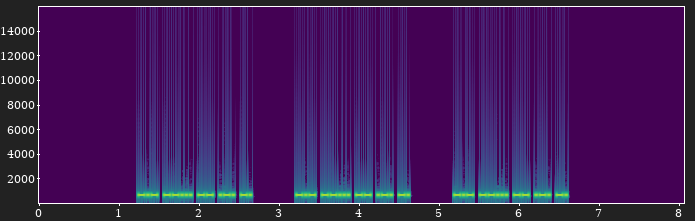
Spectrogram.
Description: Morse code, heard as a keyed tone, about 46 wpm, 700 Hz. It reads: K7MRN K7MRN K7MRN
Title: USA Call Signs - 5 Characters - Repeated 3x - 45wpm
